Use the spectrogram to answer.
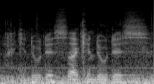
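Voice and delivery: low, soft mantra; quietly steady your nerves, pitched low; hushed pep talk to yourself; self-encouragement. Real, not acted. Psyching self up.

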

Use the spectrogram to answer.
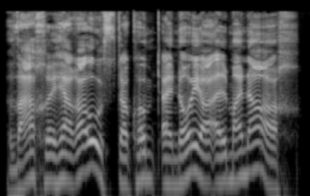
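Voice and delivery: loud guard calling out the watch; rough shouted alarm. A narrator's reading. Sentry alerts the watch to a newcomer, rough shout. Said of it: "rief da eine rauhe Stimme".

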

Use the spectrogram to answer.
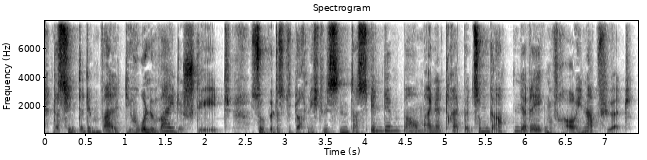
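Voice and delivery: high, squeaky goblin. A narrator's reading. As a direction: pitch up into a tricky little kobold. Kobold voice in fairy tale.

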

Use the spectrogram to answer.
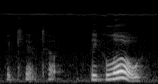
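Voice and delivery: usual speaking voice

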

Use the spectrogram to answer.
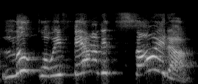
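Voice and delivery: high, loud squeal of discovery; excited cry. A narrator's reading. Smallest fox showing Dad the jars, crying out. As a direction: shout the discovery at high pitch. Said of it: "he cried out".

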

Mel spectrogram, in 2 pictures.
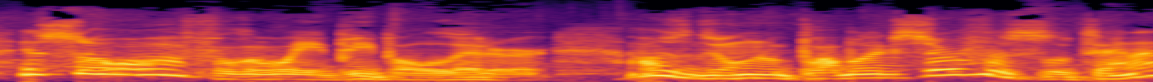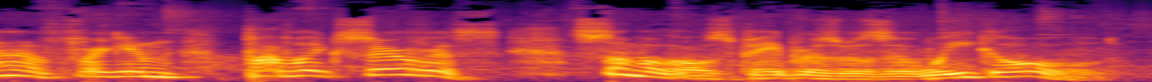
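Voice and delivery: high, indignant, self-important whine; righteous Hap. A narrator's reading. Hap boasting to Bozeman of his public service, indignant and high. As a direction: puff up about your public service.

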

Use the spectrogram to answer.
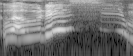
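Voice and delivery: high, loud burst of joy; delighted. Real, not acted. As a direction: squeal it out, overjoyed. Delighted by a fan comment. (大喜びで高く叫ぶ)

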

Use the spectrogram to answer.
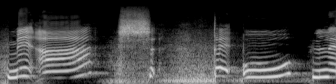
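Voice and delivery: م ا ش ق او ل, each sound said apart with pauses. Shown as a demonstration. Teacher sounding out مشغول letter by letter, slow. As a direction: spell out the sounds one by one.

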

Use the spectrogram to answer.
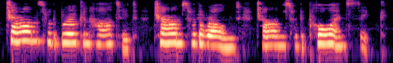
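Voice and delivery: loud, high calling out to passers-by; old crone hollering charms to the crowd. Acted.

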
